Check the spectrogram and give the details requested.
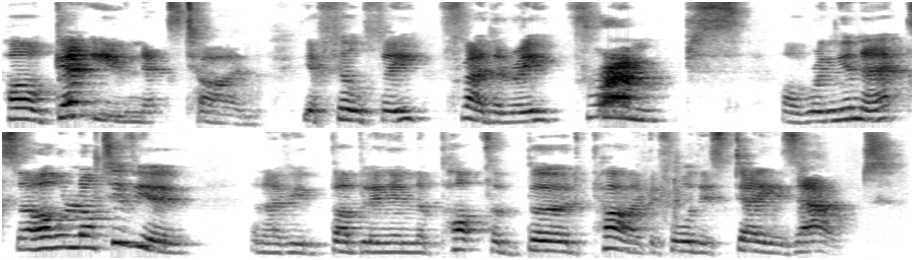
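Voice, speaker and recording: A woman's voice: mid-range voice, slow, reverberant. A woman voicing a fierce, spiteful, bad-tempered man from a children's storybook, barking and menacing. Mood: furious.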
